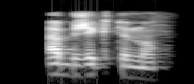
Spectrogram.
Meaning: in manner worthy of absolute contempt or disgust
- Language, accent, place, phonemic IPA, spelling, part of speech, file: French, France, Lyon, /ab.ʒɛk.tə.mɑ̃/, abjectement, adverb, LL-Q150 (fra)-abjectement.wav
